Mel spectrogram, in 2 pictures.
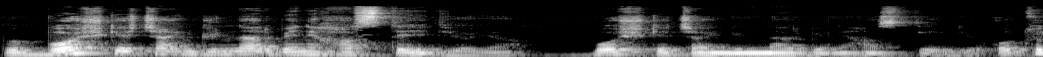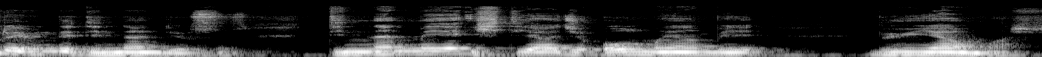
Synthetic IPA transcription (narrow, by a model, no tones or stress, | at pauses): bbo̞ʃɟe̞t͡ʃʰænɟynlʲæɾbe̞niɦast̪ʰɛed̪ijo̞̰ja̰ | bo̞ʃɟe̞t͡ʃʰænɟynlʲæɾbe̞niɦast̪ʰɛed̪ḭjo̞̰ʔot̪ʰuɾe̞vind̪ɛd̪inlʲænd̪ijo̞sunuz | d̪̥inlʲænme̞jɛʔiçt̪ʰijaːd͡ʒɯʔolˠmajanbi | bynjanva̰ɾ̥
